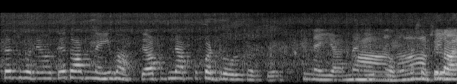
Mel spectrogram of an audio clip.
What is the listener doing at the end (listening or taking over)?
taking over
